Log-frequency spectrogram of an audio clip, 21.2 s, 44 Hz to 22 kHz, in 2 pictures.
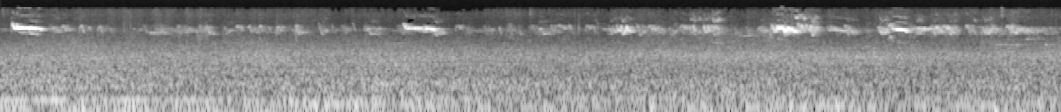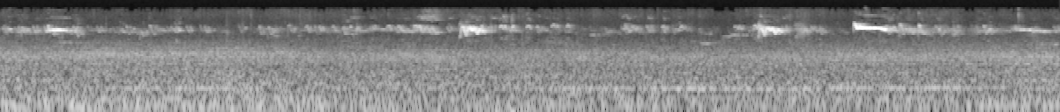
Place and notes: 22 Adderley Terrace, Ravensbourne, DUNEDIN, New Zealand
Bellbirds, wax-eyes & a suburban Sunday orchestra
